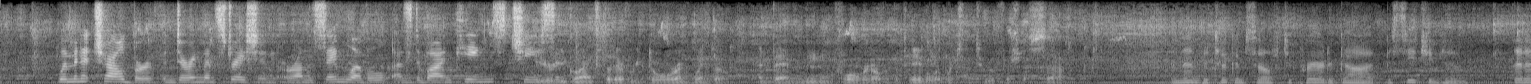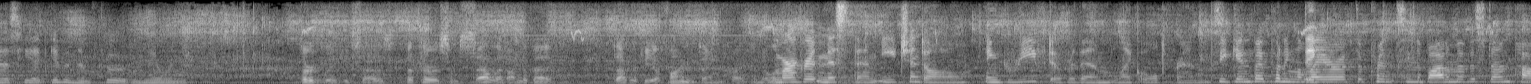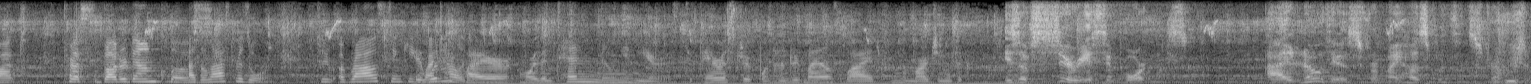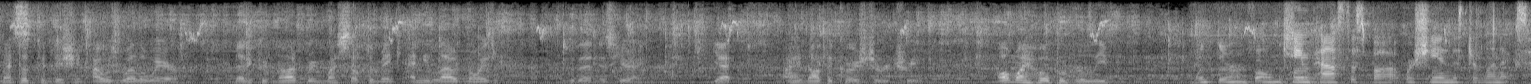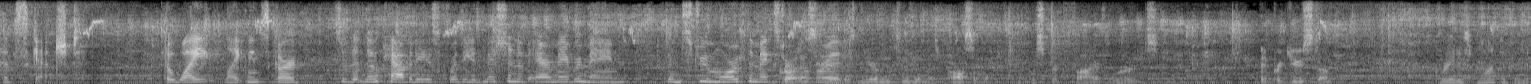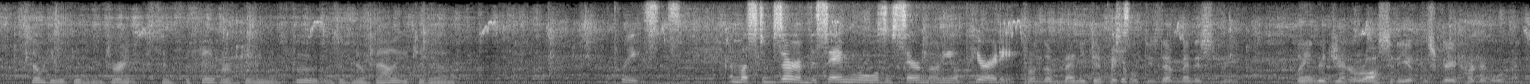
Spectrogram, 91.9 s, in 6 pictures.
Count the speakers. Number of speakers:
ten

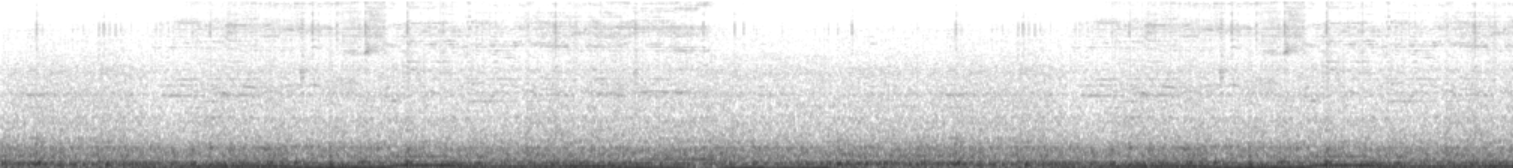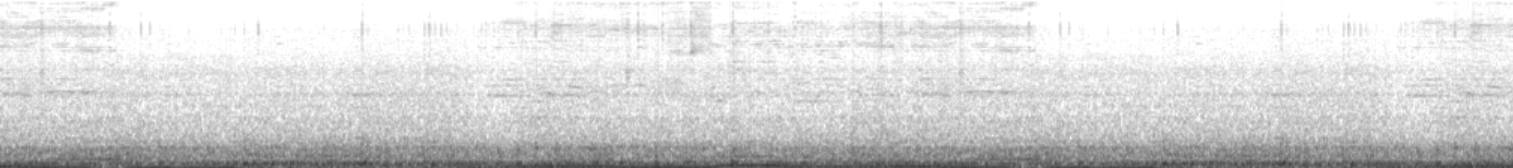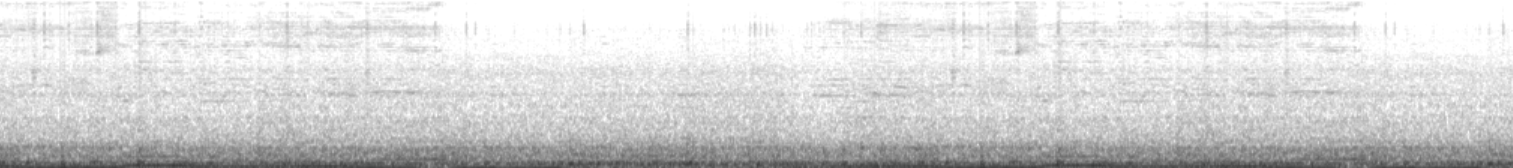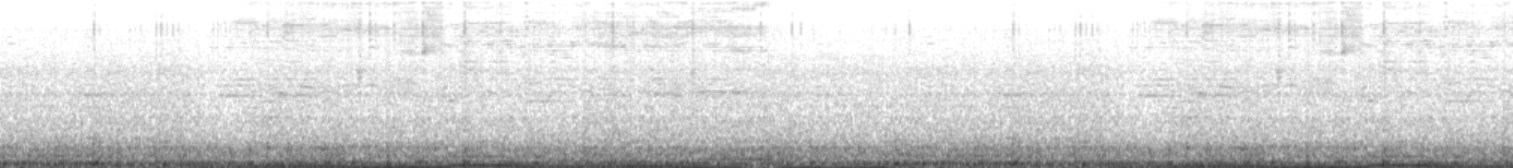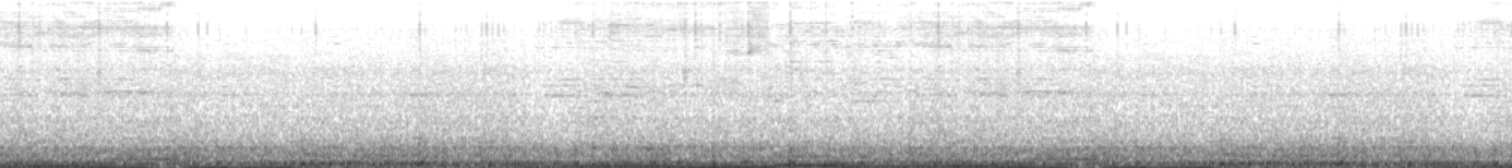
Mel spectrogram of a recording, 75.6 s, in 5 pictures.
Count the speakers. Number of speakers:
zero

